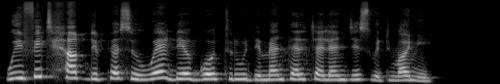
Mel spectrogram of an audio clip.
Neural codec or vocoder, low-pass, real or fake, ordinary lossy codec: autoencoder, 48 kHz, 32 numbers a frame, DAC-VAE, trained on Japanese speech; none; fake; none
